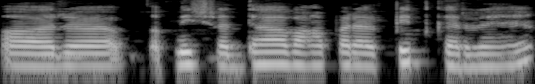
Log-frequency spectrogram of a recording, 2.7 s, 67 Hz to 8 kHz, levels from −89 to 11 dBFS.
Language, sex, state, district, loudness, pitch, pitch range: Hindi, female, Chhattisgarh, Raigarh, -19 LUFS, 195 Hz, 190-210 Hz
